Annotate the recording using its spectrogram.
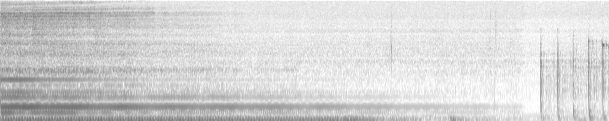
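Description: A live band's final held chord, with electric guitar and a deep bass note, ringing out and fading away over about five seconds. Near the end, a keyboard starts the next song with quick repeated notes.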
